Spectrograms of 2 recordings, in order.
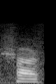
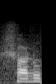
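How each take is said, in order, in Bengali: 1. American উচ্চারণ, 'r' উচ্চারিত। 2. British উচ্চারণ, 'r' নীরব। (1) "আমেরিকানরা এই থর, নর্মাল, থর্ন, শর্ট এগুলো ওয়ার উচ্চারণ করে" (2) "ব্রিটিশরাই এগুলো যেমন ফ, নর্মাল, থন, শর্ট উচ্চারণ করে"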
